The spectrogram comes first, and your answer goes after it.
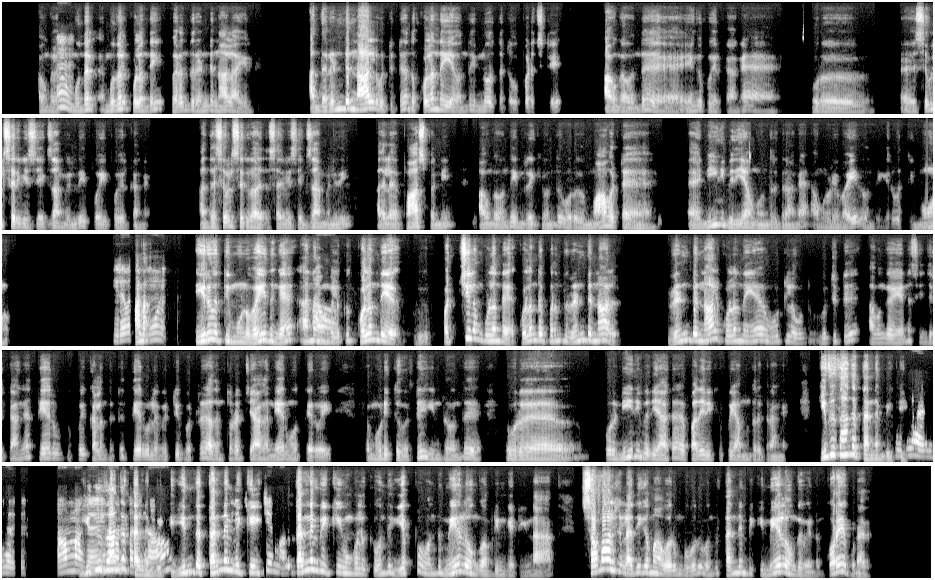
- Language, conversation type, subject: Tamil, podcast, தன்னம்பிக்கை குறையும் போது அதை எப்படி மீண்டும் கட்டியெழுப்புவீர்கள்?
- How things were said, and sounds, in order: in English: "சிவில் சர்வீஸ் எக்ஸாம்"; in English: "சிவில் சர் சர்வீஸ் எக்ஸாம்"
